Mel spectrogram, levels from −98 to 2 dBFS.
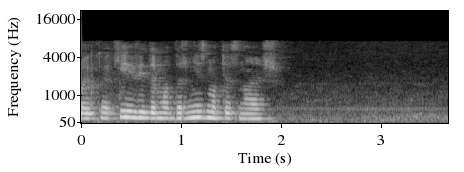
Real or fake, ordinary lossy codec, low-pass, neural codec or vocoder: fake; MP3, 64 kbps; 7.2 kHz; vocoder, 44.1 kHz, 80 mel bands, Vocos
